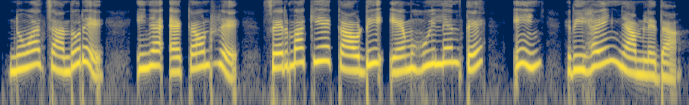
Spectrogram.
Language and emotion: Santali, happy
